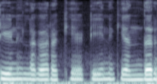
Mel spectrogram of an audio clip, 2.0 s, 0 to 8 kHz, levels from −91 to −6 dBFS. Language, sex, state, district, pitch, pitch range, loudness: Hindi, male, Chhattisgarh, Sukma, 180 Hz, 175-190 Hz, -16 LUFS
